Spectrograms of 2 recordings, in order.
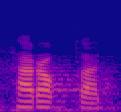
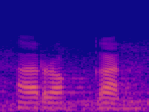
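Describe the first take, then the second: The two takes are said the same way.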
